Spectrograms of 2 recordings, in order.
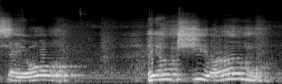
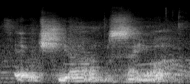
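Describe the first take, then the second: First: It is said louder and with courage. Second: It is said very quietly and timidly.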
